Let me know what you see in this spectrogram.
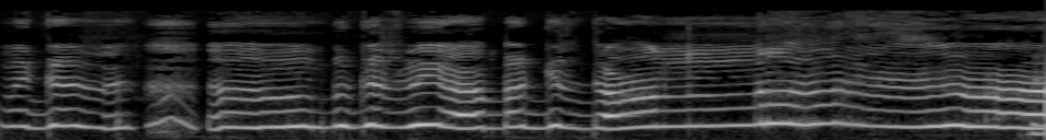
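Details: Infant crying: sustained, high-pitched whimpering cry with short catches of breath.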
